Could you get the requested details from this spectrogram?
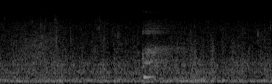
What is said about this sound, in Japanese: なんか、雨が降り始めちゃったね。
